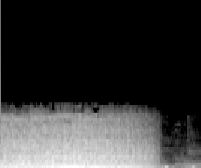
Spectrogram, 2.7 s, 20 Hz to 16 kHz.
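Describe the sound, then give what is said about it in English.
A Workmaster 75 tractor engine idles while warming up with a steady, low diesel rumble, then cuts off abruptly after about two seconds, leaving a couple of faint knocks in near silence. “Workmaster 75 warming up.”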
